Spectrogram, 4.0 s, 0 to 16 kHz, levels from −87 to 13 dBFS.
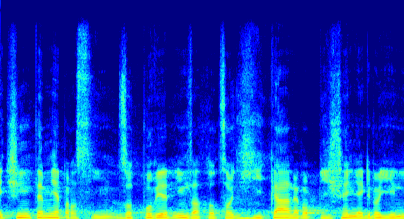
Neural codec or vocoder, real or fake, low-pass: codec, 44.1 kHz, 3.4 kbps, Pupu-Codec; fake; 14.4 kHz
